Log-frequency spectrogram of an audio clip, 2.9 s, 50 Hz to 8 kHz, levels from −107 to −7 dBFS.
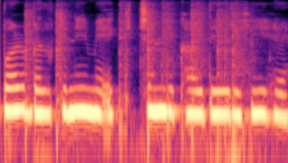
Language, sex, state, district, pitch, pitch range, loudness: Hindi, female, Arunachal Pradesh, Longding, 240 Hz, 235-255 Hz, -11 LUFS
